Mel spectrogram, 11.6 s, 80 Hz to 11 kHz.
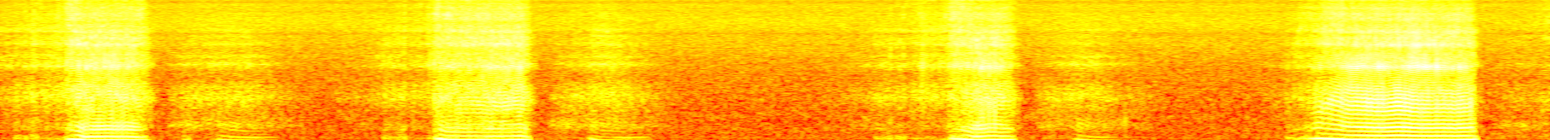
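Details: Snoring from a sleeping chocolate Labrador puppy, tired after a long walk: four loud, deep snores with softer breaths between, roughly 20 breaths a minute; ordinary snoring.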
